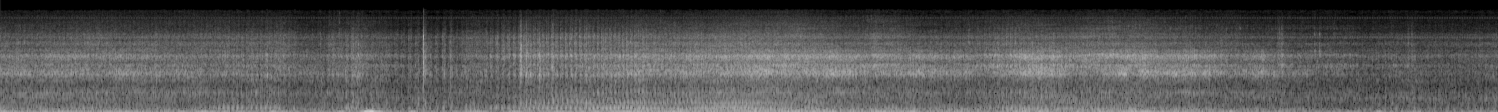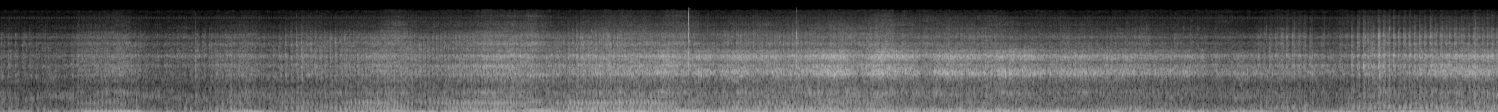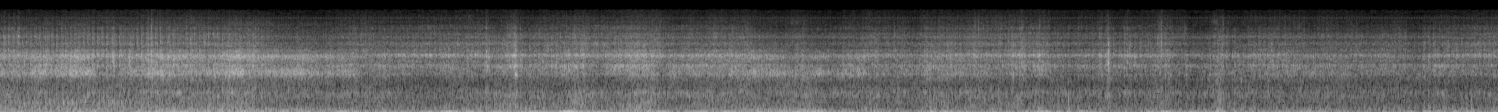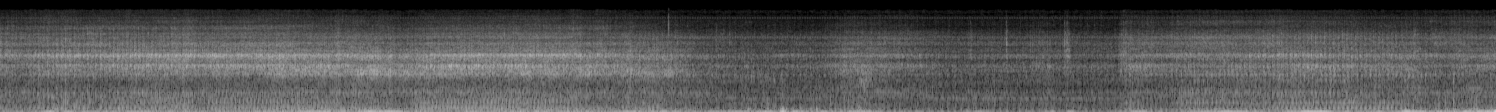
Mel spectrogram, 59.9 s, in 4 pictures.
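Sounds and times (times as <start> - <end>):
motorcycle engine revving: 0.0 - 59.9
low rumble: 50.0 - 56.0, 58.4 - 59.9.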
